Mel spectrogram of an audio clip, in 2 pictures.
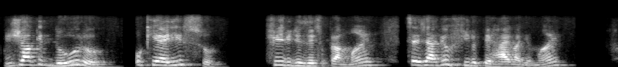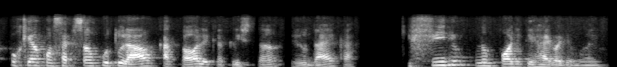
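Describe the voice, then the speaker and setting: Expressive male spiritist lecturer. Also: on the high side, normal speed. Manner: storytelling, expressive, with dramatic voice shifts. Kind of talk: online doctrinal lecture. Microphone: computer mic on a video call. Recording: dull lo-fi online call audio.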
